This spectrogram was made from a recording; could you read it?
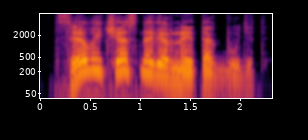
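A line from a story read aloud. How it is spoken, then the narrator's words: Calm, yawning. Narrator (Russian): спокойно ответил командир эскадрона, захлебываясь сладостной позевотой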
